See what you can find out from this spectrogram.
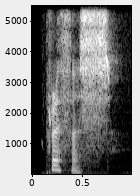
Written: preface

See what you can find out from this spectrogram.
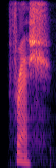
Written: fresh

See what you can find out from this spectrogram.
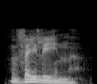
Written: valine

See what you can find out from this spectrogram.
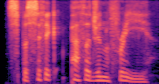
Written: specific pathogen-free

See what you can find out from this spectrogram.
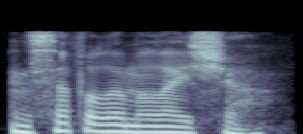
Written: encephalomalacia

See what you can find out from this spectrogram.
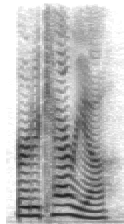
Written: urticaria

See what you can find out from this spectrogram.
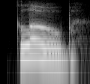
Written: globe

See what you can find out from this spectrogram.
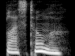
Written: blastoma

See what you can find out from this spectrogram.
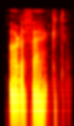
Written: artifact

